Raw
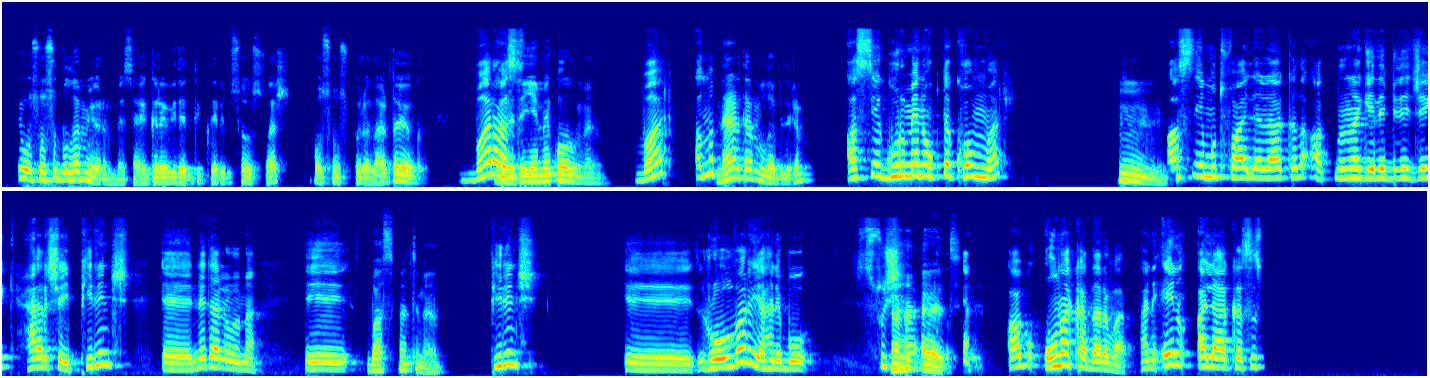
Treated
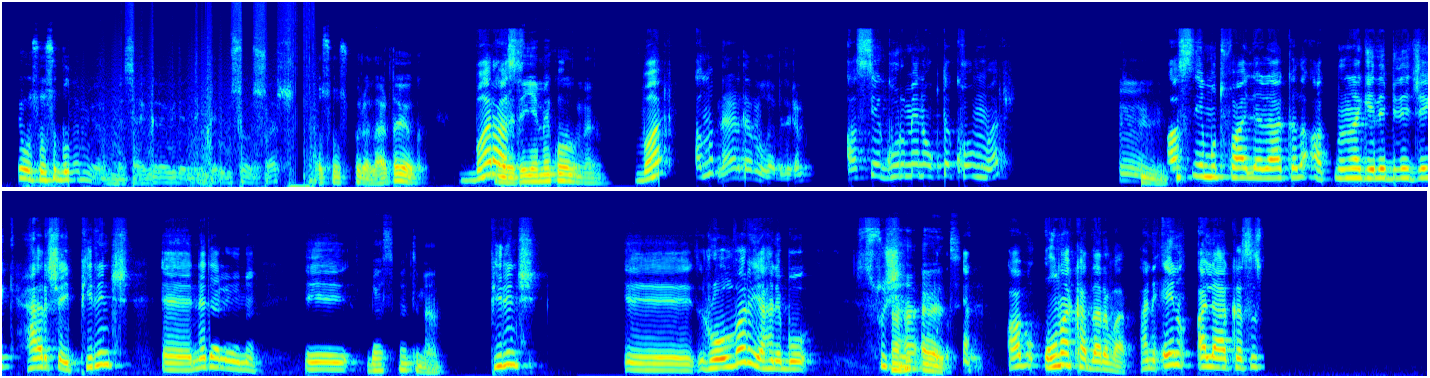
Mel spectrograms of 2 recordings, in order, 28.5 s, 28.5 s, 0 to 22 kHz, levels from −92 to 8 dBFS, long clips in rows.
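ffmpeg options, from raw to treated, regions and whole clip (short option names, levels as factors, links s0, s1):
-filter_complex "[0:a]asettb=1/sr,asplit=3[s0][s1][s2];[s0]atrim=end=0.664[s3];[s1]atrim=start=0.66:end=3.17,asetpts=PTS-STARTPTS,afade=t=in:d=0.004:c=qsin,afade=t=out:st=2.506:d=0.004:c=qsin,aeval=exprs='val(0)+0.5*0.0133*sgn(val(0))':c=same,tremolo=f=5.8:d=0.44,acompressor=threshold=0.00794:ratio=12:attack=3.2:release=140:knee=1:detection=peak[s4];[s2]atrim=start=3.166[s5];[s3][s4]acrossfade=d=0.004:c1=hsin:c2=qsin[s6];[s6][s5]acrossfade=d=0.004:c1=qsin:c2=hsin,asettb=1/sr,asplit=3[s7][s8][s9];[s7]atrim=end=6.564[s10];[s8]atrim=start=6.56:end=11.39,asetpts=PTS-STARTPTS,afade=t=in:d=0.004:c=qsin,afade=t=out:st=4.826:d=0.004:c=qsin,highpass=f=360:w=0.5412,highpass=f=360:w=1.3066,acompressor=threshold=0.0158:ratio=6:attack=3.2:release=140:knee=1:detection=peak[s11];[s9]atrim=start=11.386[s12];[s10][s11]acrossfade=d=0.004:c1=hsin:c2=qsin[s13];[s13][s12]acrossfade=d=0.004:c1=qsin:c2=hsin,asettb=1/sr,asplit=3[s14][s15][s16];[s14]atrim=end=16.334[s17];[s15]atrim=start=16.33:end=18.49,asetpts=PTS-STARTPTS,afade=t=in:d=0.004:c=qsin,afade=t=out:st=2.156:d=0.004:c=qsin,asuperstop=centerf=1000:order=8:qfactor=0.73,highshelf=f=3900:g=-9.5[s18];[s16]atrim=start=18.486[s19];[s17][s18]acrossfade=d=0.004:c1=hsin:c2=qsin[s20];[s20][s19]acrossfade=d=0.004:c1=qsin:c2=hsin"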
